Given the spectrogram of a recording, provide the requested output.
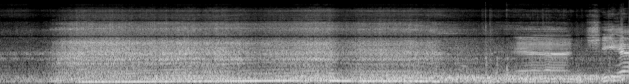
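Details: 2000 Ford F-350 7.3 Power Stroke diesel after IPR valve replacement, not yet at operating temperature, at full throttle on the road: pitch climbs smoothly with no bogging or stumbling; strong, healthy acceleration.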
